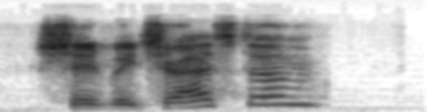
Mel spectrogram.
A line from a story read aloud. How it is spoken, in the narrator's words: yell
